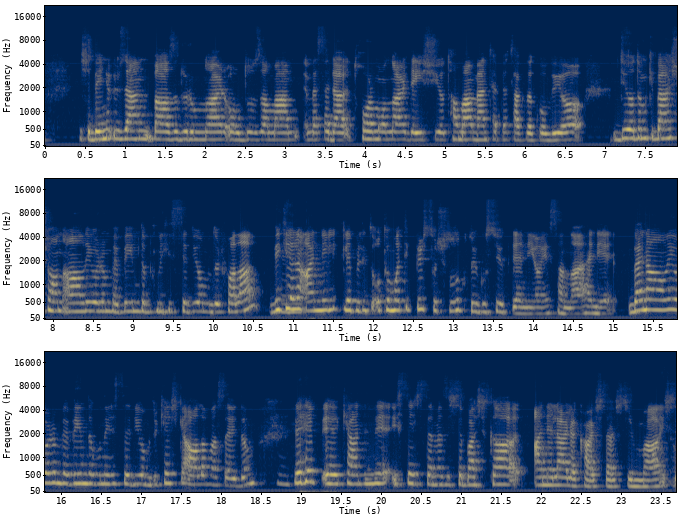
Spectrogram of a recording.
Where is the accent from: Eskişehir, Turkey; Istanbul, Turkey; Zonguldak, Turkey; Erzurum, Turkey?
Istanbul, Turkey; moved away as an adult; now in Houston, United States; 27 yaşındayım. İstanbul'da doğdum, büyüdüm ama 2018 yılında aileme Green Card çıkması sonucu Türkiye'de okuduğum üniversitede 3. sınıfa geçerken yarıda bırakıp o yaz tatilinde Amerika'nın Houston, Texas eyaletine yerleştik. O zamandan beri de 6 senedir buradayım.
